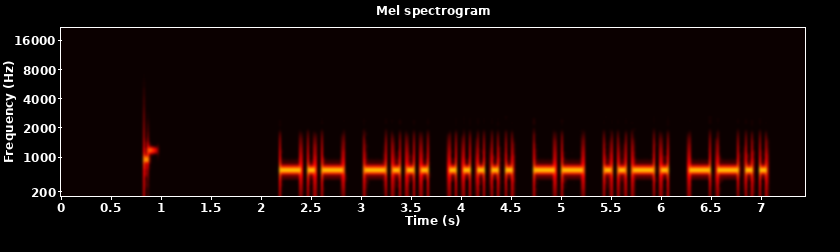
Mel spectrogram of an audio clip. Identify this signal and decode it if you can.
Morse code, heard as a keyed tone, about 17 wpm, 700 Hz. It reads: KB5MFZ
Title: USA Call Signs 17wpm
